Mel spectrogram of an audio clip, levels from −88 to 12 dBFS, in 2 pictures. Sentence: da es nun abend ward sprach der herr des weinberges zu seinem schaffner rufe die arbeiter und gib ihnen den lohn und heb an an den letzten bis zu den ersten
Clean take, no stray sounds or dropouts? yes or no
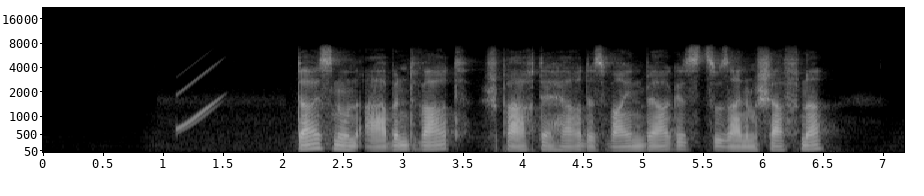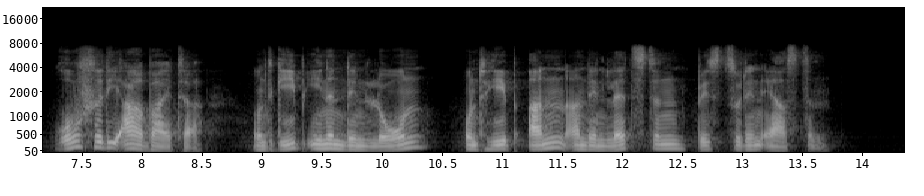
no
